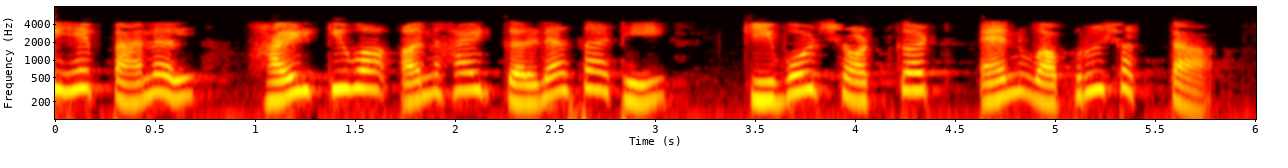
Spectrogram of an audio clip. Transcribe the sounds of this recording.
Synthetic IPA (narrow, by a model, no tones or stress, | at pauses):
iɦepænəl | hajɽkĩw̃ʋaʔənɦajɽkəɾɳjasaʈiː | kiʋoɾɽɕɔʈ̚kəʈɛ̃nʋapɾuːɕək̚t̪a̰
